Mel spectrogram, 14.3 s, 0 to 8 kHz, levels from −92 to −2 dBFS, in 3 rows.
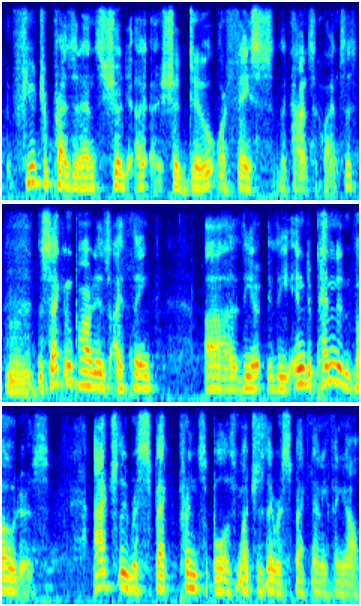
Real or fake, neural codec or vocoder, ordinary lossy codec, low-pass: real; none; Opus, 32 kbps; 7.2 kHz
